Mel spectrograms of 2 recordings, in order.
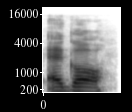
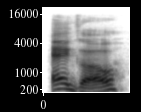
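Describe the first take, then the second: First: The stress is on the second syllable. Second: The stress is on the first syllable. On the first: The speaker calls it right. "It's actually ego" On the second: The speaker calls it wrong. "with all of our English background ... must be ego, but it's not"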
